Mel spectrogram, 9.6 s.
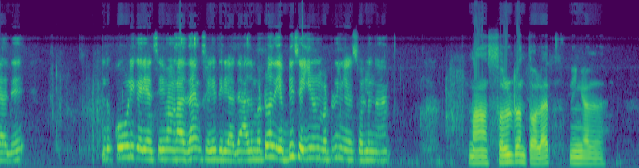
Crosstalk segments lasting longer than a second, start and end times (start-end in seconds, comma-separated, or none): none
